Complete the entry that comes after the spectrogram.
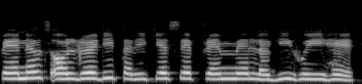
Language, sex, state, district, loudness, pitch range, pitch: Hindi, female, Arunachal Pradesh, Lower Dibang Valley, -15 LUFS, 245-270 Hz, 255 Hz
